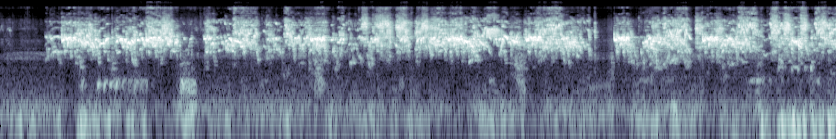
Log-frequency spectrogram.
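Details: Budgerigars, a breeding pair, pouring out an unbroken, busy, buzzy warbling chatter at a high pitch. It pauses briefly near the start and again near six seconds.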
